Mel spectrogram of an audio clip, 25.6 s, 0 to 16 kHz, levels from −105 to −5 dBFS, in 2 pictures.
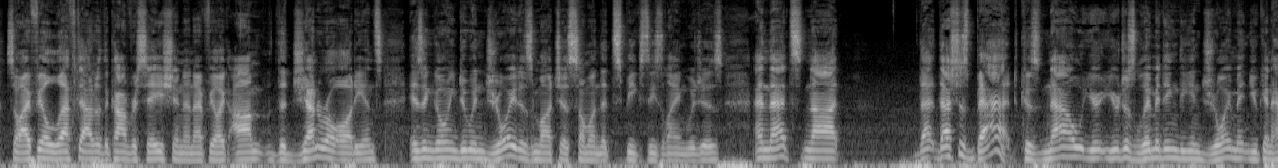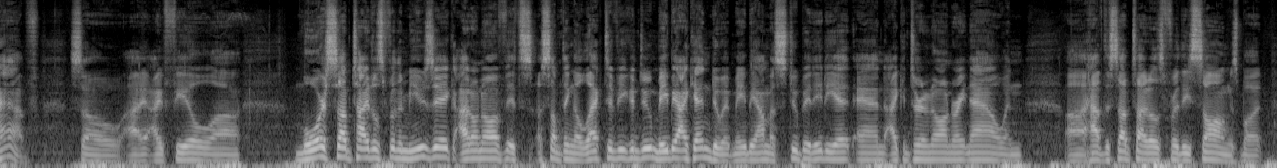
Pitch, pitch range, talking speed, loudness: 125 Hz, 120-145 Hz, 220 wpm, -37 LUFS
